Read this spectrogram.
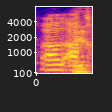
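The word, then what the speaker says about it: Berge: I think I keep calling him Berger, but it's Berg, right? Sander Berg. – I think it's Berg. Sander Berger. – Berger. Sorry. – That long, I know. This is it. I've forgotten how to say his damn name. Yeah, Berger. There we go.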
